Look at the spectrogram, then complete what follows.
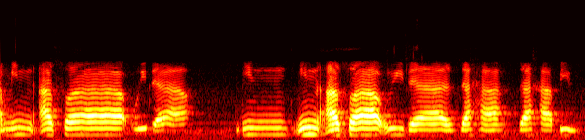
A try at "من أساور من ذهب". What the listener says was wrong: মিন আসাউরা মিন জাহাবিন দুইটা মিন আছে মিন আসাউরা মিন জাহাবিন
